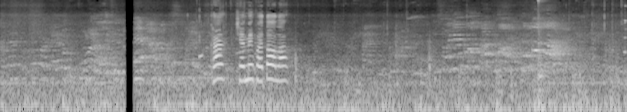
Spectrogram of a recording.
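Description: An escalator hums and rumbles steadily.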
